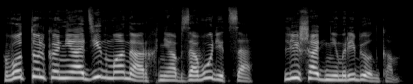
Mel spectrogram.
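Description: A woman reading aloud, voicing a cold, calculating male elf prince who interrogates his captive in a low, slow, menacing voice. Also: sing-song, dry recording, clean studio sound.

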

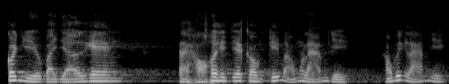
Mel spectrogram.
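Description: A man, a Buddhist monk with a Southern Vietnamese accent, giving a sermon full of lively stories and acted-out quoted voices. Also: on the high side, normal speed, breathy edge. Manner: storytelling, acting out quoted voices, teasing. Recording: long hall reverb.

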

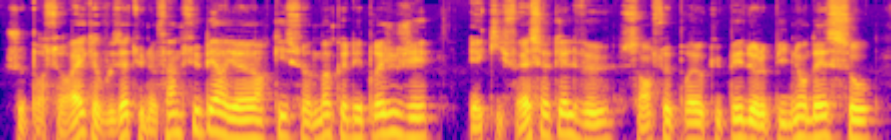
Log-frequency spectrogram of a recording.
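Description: A man reading the part of a self-assured, flirtatious gentleman, bold and insistent. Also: medium pitch, lively intonation, fairly quick, natural voice.

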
